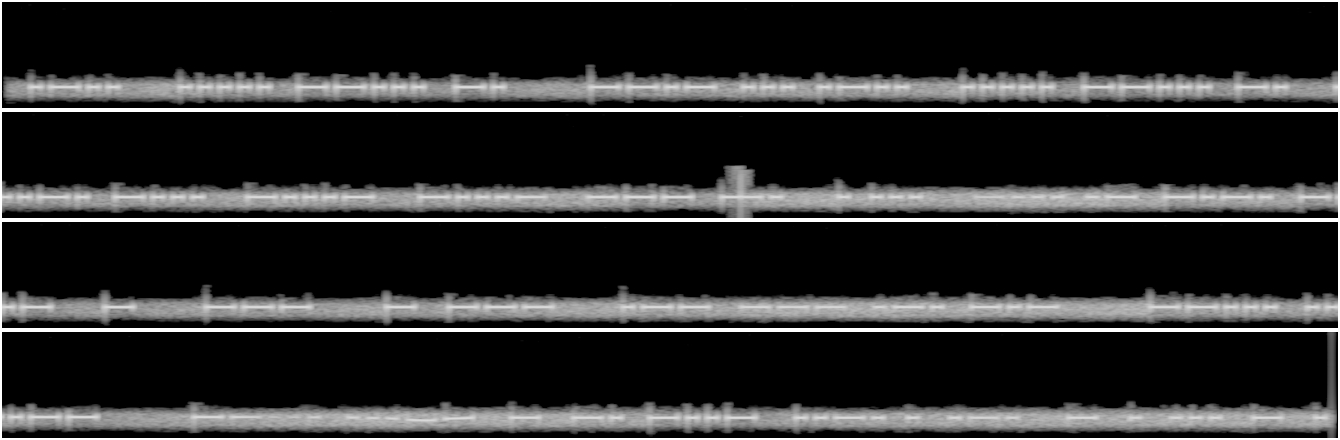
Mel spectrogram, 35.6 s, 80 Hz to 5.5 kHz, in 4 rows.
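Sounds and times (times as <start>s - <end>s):
CW radio signal on MF 472kHz: 0.1s - 35.6s.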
